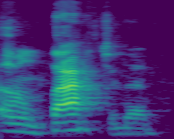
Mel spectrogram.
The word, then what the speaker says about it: Antártida: a separação ctica pessoal a palavra Antártida é uma palavra proparoxítona que que é uma palavra proparoxítona é quando a sílaba tônica é antepenúltima certo então é uma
